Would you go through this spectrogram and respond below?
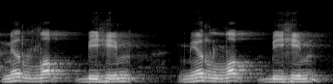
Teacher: mirrabbihim dimasukkan tetapi tidak didengungkan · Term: idgham bila gunnah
